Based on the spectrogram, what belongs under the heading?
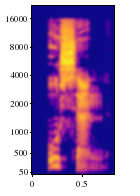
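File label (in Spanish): "usan", Spanish; mekanta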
